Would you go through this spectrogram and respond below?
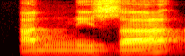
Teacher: langsung masuk ke huruf berikutnya yaitu Nun ditandai nunnya ada tasdidnya Nun tasdid dibaca gunah atau mendengung ditahan kira-kira dua harakat biar tampak dengungannya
